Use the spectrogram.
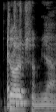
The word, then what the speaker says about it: Edgerton: Edgerton, yeah.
